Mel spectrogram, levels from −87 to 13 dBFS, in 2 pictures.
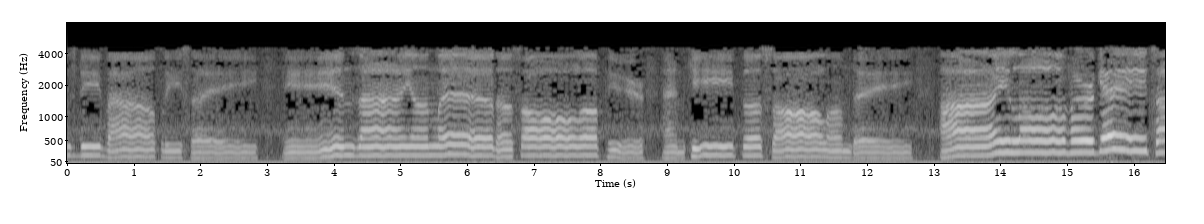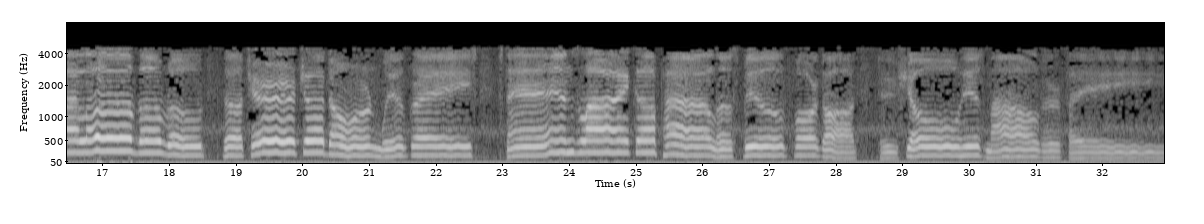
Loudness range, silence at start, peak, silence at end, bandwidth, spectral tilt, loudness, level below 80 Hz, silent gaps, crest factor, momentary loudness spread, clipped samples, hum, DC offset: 7 LU; 0 s; 0 dBFS; 0 s; 4.8 kHz; -11 dB/octave; -15 LUFS; -46 dBFS; none; 14 dB; 12 LU; under 0.1%; none; 2%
